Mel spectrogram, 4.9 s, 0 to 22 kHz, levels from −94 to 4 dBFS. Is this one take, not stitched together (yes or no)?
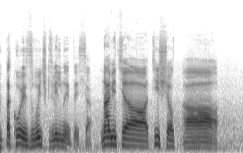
no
